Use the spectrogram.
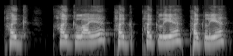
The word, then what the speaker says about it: Puglia: Am I right in pronouncing this Puglia? Puglia is the right way.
